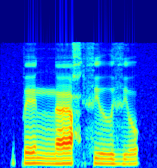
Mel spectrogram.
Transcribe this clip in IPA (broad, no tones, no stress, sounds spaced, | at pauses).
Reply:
p e nː æː ħ fʲ ɯː vʲ o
